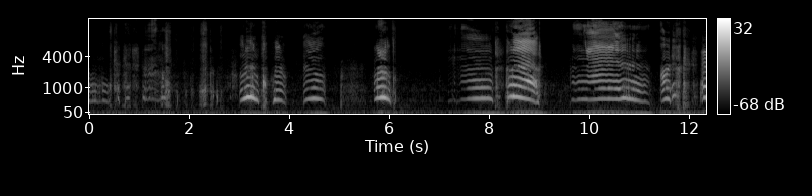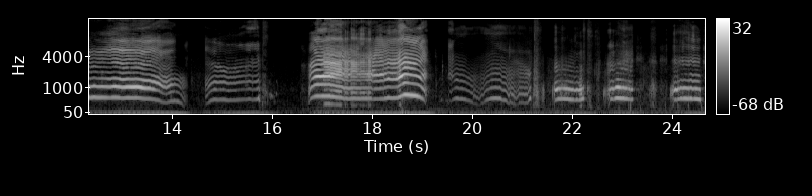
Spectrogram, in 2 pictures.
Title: Sound Effects - Baby Crying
